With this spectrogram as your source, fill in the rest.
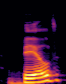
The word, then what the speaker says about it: build: Learn, learned, learned, build, buildt, buildt. Attention, celui-là, on prononce pas le u.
